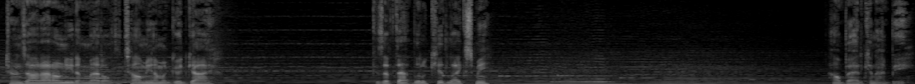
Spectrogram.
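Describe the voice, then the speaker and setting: A man acts out a big, lonely cartoon villain who is soft at heart. His talk is halting and earnest, and his pitch moves up and down a lot. Faint music sits behind him. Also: animated, lightly acted. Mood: tender, resolved. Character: big weary, lonely video game bad guy with a soft heart. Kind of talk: animated film acting.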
